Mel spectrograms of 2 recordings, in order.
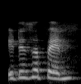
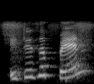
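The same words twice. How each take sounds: First: It is said as a statement, falling. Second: It is said as a question, rising.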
